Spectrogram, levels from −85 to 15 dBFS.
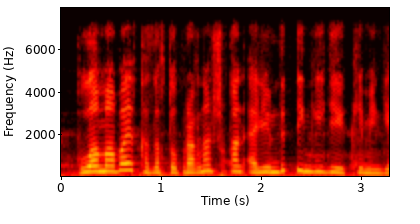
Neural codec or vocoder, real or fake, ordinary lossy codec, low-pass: codec, 16 kHz, 2 kbps, FunCodec, trained on LibriTTS, 25 frames a second; fake; none; 7.2 kHz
